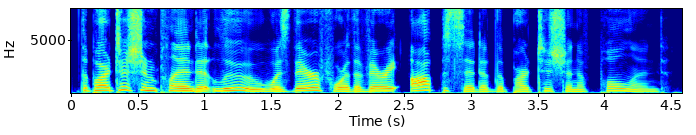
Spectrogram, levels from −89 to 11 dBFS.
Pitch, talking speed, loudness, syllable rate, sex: 205 Hz, 195 wpm, -17 LUFS, 6.6 syllables/s, female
